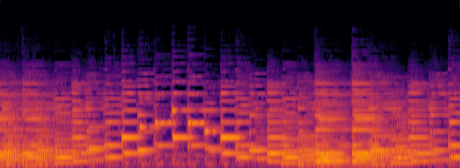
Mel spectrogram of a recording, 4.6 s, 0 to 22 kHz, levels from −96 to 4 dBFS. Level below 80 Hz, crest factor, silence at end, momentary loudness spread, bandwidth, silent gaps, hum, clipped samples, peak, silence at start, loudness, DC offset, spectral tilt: -60 dBFS; 14 dB; 0 s; 4 LU; 6.4 kHz; none; none; under 0.1%; -12 dBFS; 0 s; -26 LUFS; under 0.1%; -8.5 dB/octave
